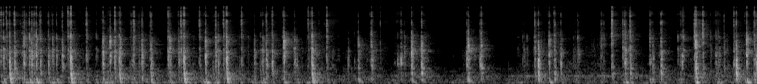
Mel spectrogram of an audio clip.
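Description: Continuous fast typing with the fingertips of both hands on a SteelSeries Apex 7 TKL mechanical keyboard with plastic keycaps on a metal top plate and Red linear switches. Rapid, bright plastic clacks with a low thock underneath fall in dense bursts, with a brief lull just before the middle.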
